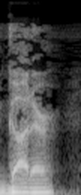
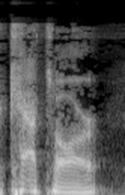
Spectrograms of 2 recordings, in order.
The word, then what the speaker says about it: Qatar: No one knows how to pronounce that country, gutter. They used to say gutter. Then they said, you can't call a country gutter. So they're Qatar.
